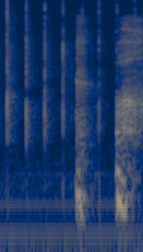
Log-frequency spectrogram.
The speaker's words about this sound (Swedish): Jag måste faktiskt stanna upp och ge dig en liten applåd här.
